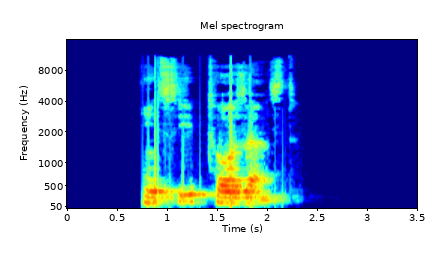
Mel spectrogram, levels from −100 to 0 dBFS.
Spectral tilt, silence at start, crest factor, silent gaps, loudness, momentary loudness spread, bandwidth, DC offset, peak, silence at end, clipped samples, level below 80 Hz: -6 dB/octave; 0.75 s; 20 dB; none; -22 LUFS; 19 LU; 11 kHz; under 0.1%; -4 dBFS; 1.35 s; under 0.1%; -54 dBFS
